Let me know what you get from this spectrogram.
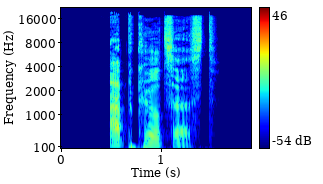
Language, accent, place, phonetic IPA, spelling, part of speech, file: German, Germany, Berlin, [ˈapˌkʏʁt͡səst], abkürzest, verb, De-abkürzest.ogg
- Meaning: second-person singular dependent subjunctive I of abkürzen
